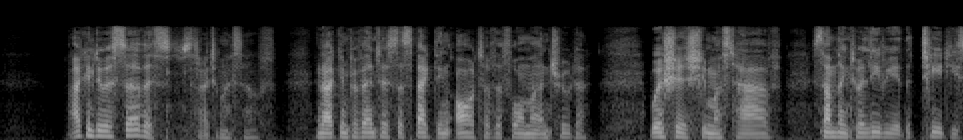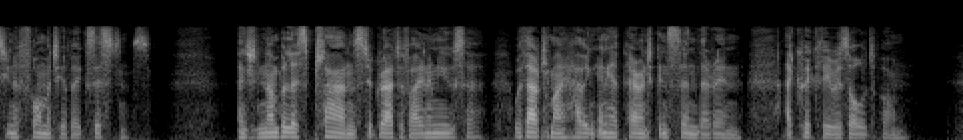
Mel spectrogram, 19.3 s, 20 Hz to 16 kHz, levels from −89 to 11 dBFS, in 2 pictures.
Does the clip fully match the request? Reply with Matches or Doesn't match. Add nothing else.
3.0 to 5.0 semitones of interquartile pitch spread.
Doesn't match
